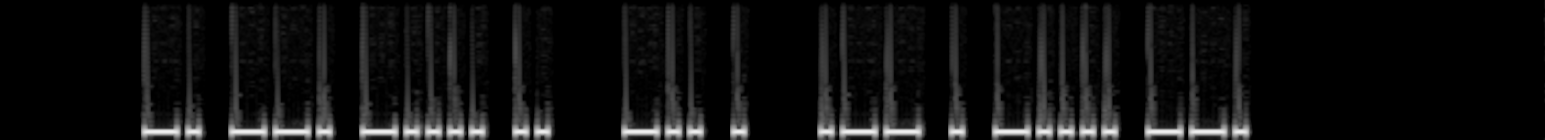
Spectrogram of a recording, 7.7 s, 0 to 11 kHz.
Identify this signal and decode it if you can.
Morse code, heard as a keyed tone, about 22 wpm, 700 Hz. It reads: NG6I DE WE6G
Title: USA Callsign DE Callsign - 4 Characters - 22wpm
